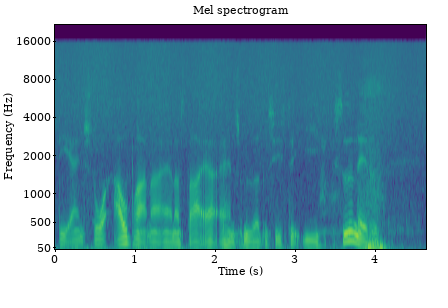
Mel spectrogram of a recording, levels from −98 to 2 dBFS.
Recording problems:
hiss; loud; throughout; 7 dB below the speech

